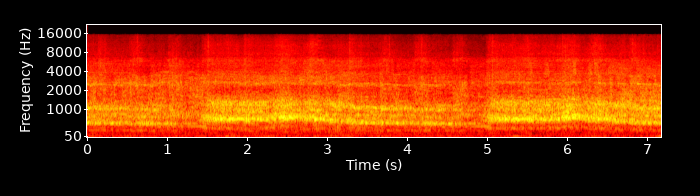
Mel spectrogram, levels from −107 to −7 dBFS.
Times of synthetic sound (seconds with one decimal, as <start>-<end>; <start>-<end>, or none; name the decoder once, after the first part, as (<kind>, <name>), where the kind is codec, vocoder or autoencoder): 1.9-3.7 (codec, SNAC)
